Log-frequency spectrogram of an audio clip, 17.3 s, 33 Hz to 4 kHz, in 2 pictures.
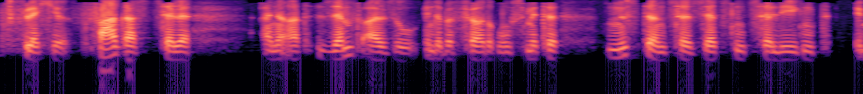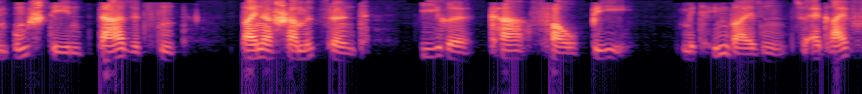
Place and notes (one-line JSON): {"title": "Köln, Friesenplatz - Unter, irdisch - hsch ::: 27.04.2007 16:25:39", "latitude": "50.94", "longitude": "6.94", "altitude": "56", "timezone": "GMT+1"}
